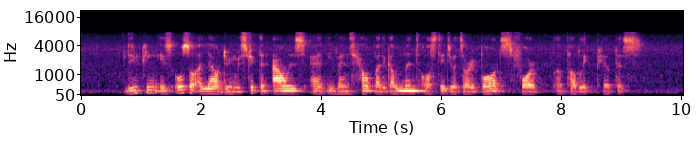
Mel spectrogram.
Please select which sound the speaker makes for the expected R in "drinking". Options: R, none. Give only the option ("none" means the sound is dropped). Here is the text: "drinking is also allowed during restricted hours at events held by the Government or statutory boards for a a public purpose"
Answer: none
